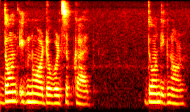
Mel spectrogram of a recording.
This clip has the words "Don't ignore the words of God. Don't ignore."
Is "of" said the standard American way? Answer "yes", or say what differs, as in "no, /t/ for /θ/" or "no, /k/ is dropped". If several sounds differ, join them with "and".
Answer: no, /p/ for /v/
